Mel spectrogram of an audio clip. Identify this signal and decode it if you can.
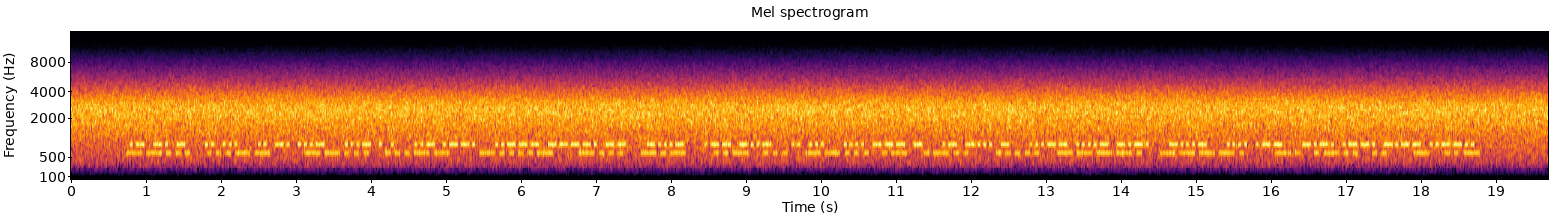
Morse code, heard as two keyed tones, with heavy radio static. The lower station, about 19 wpm, 620 Hz: 73 73 - BK US7AL 599 NLI TU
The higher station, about 31 wpm, 880 Hz: ANT IS INV VEE UP 29M <BT> WX IS HOT ABT 34C <BT> HW CPY?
